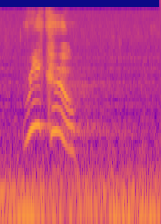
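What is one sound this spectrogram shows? A young woman speaks urgently.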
